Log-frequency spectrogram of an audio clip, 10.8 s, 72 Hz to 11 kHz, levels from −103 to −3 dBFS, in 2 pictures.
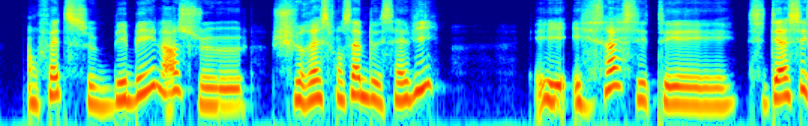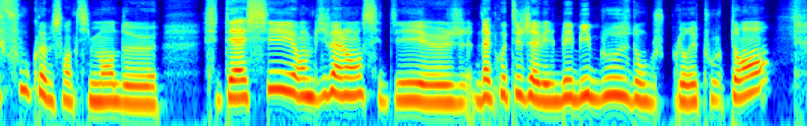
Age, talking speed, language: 30-49, 215 wpm, French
